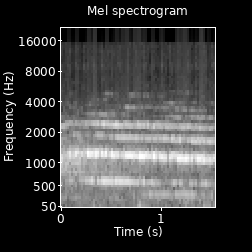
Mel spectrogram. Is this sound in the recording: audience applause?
no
